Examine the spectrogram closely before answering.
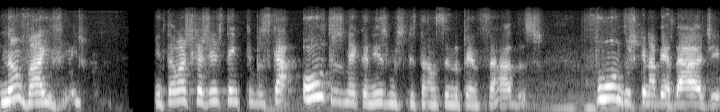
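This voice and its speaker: This is a woman speaking. Her pitch is high. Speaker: climate scientist. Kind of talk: Q&A answer in online lecture. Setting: video call.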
